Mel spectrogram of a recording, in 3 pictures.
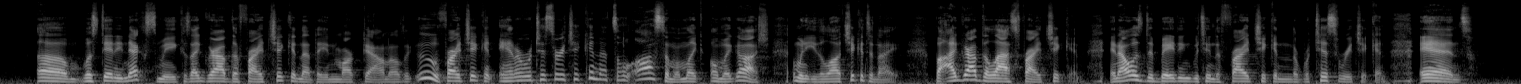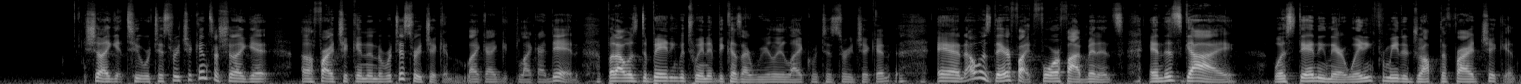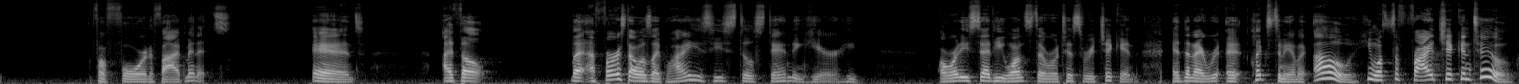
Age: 30-49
